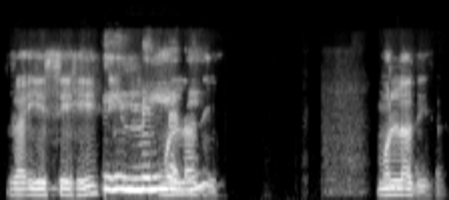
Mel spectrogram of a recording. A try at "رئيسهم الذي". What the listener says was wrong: Why meme has kasra and why it has fatha? It will be connected with fatha.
